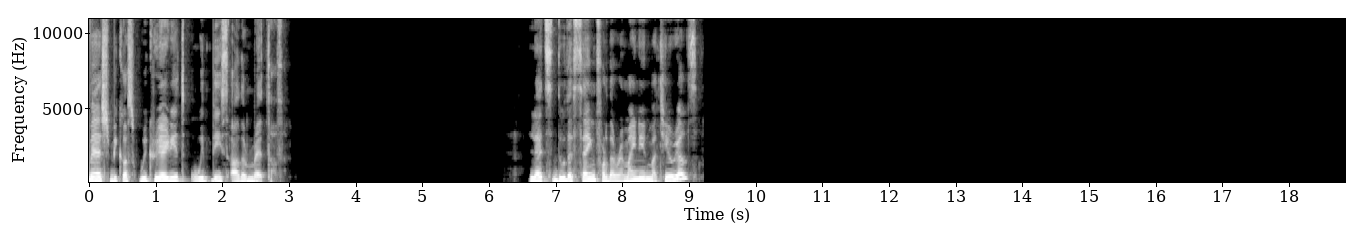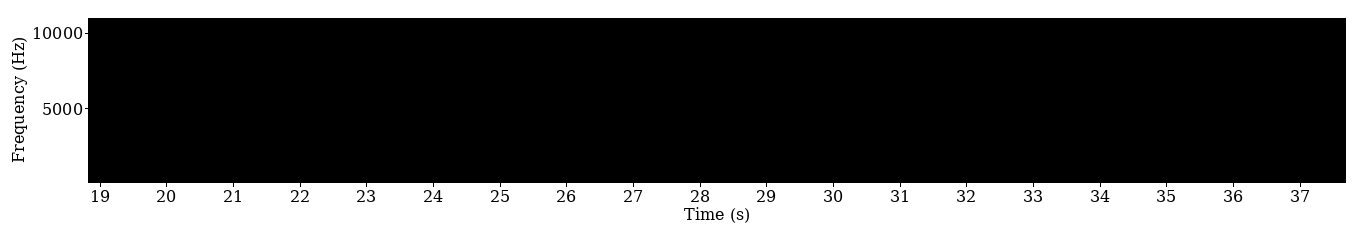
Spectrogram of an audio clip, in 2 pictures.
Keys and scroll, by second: 11.3-11.8 typing, 25.0-28.9 typing, 30.7 Return.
